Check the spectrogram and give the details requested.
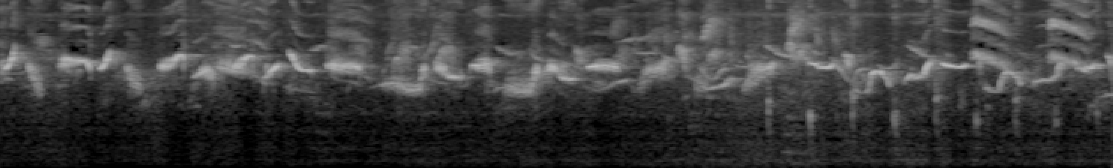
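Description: Chinese hwamei pouring out a loud, continuous song of rich whistles, slurred rising and falling phrases and quick chattering notes, barely pausing throughout.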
